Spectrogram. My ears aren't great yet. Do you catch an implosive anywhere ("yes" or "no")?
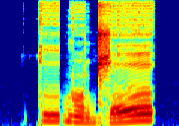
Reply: no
